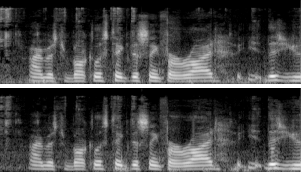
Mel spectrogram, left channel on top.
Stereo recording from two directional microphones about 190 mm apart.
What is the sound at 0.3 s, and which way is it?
Speech, 5° left (ahead or behind).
